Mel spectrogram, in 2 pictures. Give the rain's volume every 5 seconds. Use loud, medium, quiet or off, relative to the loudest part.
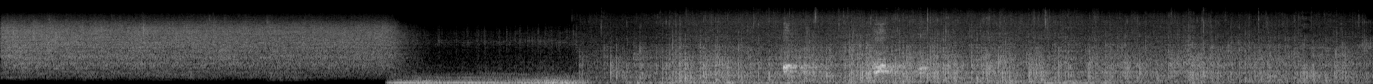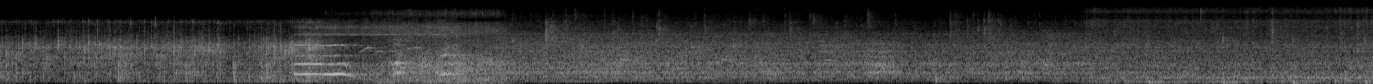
loud, loud, loud, loud, medium, medium.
